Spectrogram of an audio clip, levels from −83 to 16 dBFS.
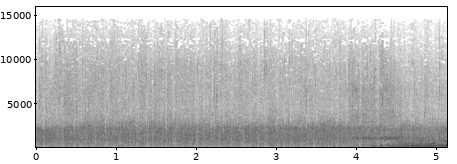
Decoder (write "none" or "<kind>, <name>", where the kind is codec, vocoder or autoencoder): none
